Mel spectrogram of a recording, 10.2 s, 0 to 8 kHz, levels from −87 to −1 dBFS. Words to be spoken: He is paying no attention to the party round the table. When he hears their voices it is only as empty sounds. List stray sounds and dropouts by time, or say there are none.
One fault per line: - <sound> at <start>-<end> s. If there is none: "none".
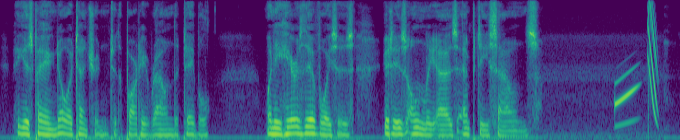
- chirp at 9.2-9.9 s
